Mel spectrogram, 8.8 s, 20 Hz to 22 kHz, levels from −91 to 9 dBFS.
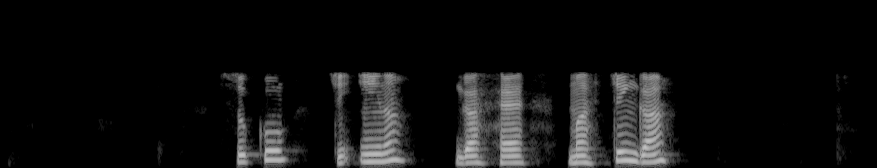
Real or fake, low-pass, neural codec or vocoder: real; 3.6 kHz; none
